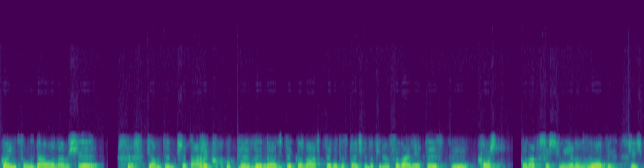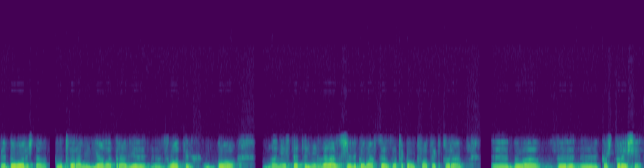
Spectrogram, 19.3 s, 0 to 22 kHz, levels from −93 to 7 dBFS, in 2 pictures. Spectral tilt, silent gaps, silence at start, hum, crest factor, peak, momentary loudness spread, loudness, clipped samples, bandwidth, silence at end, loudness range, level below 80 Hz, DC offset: -11 dB/octave; 1.64-1.74 s, 7.70-7.81 s, 10.41-10.49 s, 13.49-13.60 s, 16.88-17.03 s; 0.05 s; none; 16 dB; 0 dBFS; 9 LU; -18 LUFS; under 0.1%; 4.5 kHz; 0.05 s; 3 LU; -60 dBFS; under 0.1%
